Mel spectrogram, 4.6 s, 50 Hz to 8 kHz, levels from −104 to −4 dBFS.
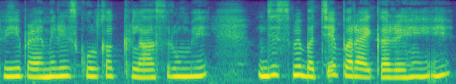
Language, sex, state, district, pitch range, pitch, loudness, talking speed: Hindi, female, Arunachal Pradesh, Papum Pare, 235-260 Hz, 245 Hz, -12 LUFS, 155 wpm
